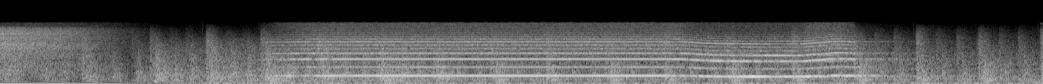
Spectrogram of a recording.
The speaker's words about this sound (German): Gleis 5 fährt ein, der Sonderzug nach Meiningen. Bitte Vorsicht am Bahnsteig.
